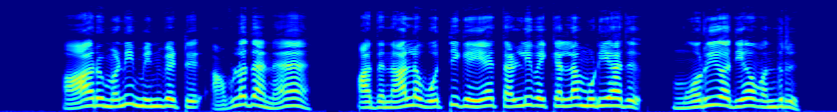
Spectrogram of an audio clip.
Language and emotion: Tamil, angry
